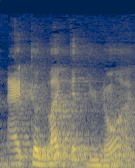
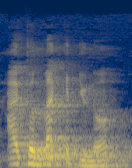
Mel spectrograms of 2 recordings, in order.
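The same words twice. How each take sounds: First: Mock Indonesian-accented English, a little higher; clunky Indonesian-accented I don't like it; heavy local accent. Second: Mock Indonesian-accented English again; clunky local-accent I don't like it, you know; heavy local accent. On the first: Showing students an unpleasant-sounding local accent. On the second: Repeating the unpleasant accent example to listeners. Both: Shown as a demonstration. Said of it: "Kayak gitu kan gak enak ya".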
